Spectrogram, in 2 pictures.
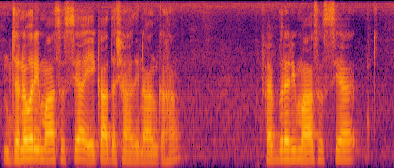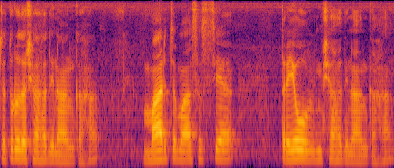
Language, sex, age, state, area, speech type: Sanskrit, male, 18-30, Haryana, rural, spontaneous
